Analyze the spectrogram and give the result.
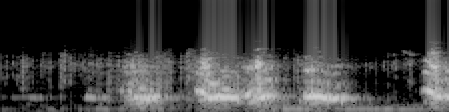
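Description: Several bloodhounds bark and whine in quick, uneven bursts, fairly loud, their voices rising and falling in excited yelps and whimpers with a low rumble underneath, as they stop after losing a trail in the dark.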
